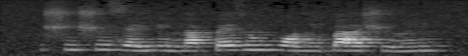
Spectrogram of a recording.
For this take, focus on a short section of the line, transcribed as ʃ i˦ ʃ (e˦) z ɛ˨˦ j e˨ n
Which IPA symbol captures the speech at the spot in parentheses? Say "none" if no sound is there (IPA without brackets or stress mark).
ɨ˦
